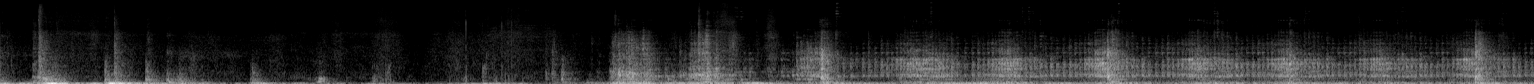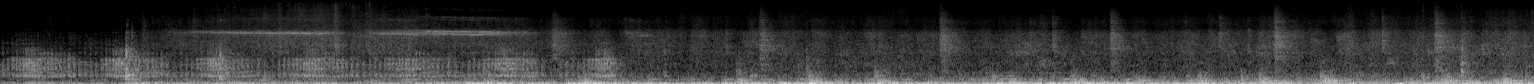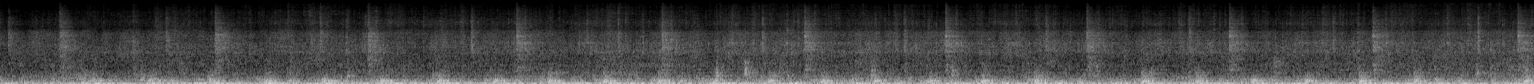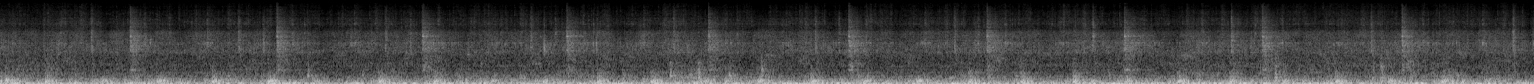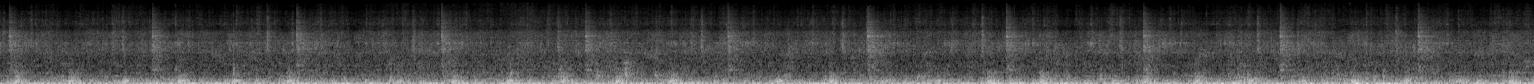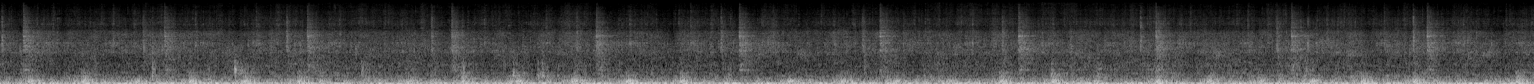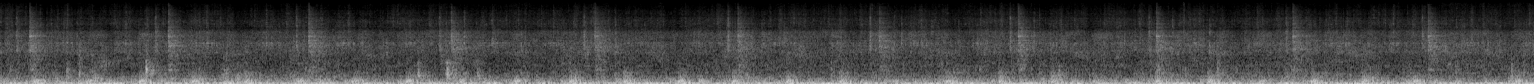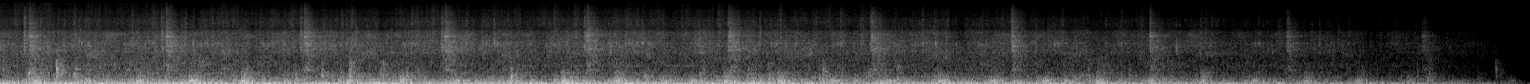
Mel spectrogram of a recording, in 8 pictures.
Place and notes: Walking up the wooden staircase to the first floor of the historic mil. The sound of the mechanic that opens the inner water gates to operate the water wheel followed by the sounds of the activated mill mechanic inside the mill.
Enscherange, Rackesmillen, Mühlenmechanik
Das heraufgehen in den ersten Stock dr historischen Mühle auf der hölzernen Treppe. Dann das Geräusch der Mechanik die die inneren Schleusentore zum Antrieb des Mühlenrades öffnet, gefolgt von den Klängen der inneren Mühlenmechaniken.
Les pas dans l’escalier en bois qui mène au premier étage du moulin historique. Le bruit du mécanisme qui ouvre les portes internes pour mettre en marche la roue à aubes suivi du bruit du mécanisme du moulin en action à l’intérieur du moulin.
Enscherange, Luxembourg, 23 September, 20:35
